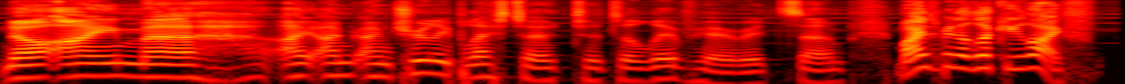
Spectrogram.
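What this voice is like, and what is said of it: Noticeable accent. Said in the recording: “mainly because of the accent.”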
